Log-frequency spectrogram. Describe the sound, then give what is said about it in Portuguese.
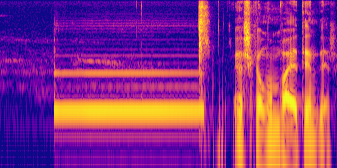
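A telephone ringback tone while a call is being placed: one long, steady electronic tone that cuts off abruptly, then a person speaks. “Até vou ligar. Ele não sabe. Deixa lá ver se ele me atende.”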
